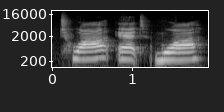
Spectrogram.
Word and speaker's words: toi et moi: A lot of you showed me the proper way to pronounce my ring. Of course, I don't have my notes in front of me, but I will try again to do it. So it is a toi et moi ring, which is French for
